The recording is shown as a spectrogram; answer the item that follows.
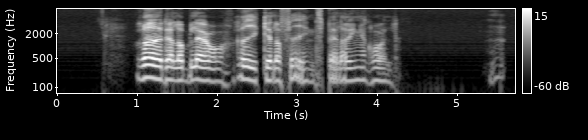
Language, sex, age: Swedish, male, 45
